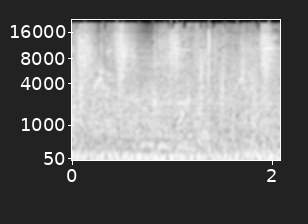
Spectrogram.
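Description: A Confringo explosive spell blast from the Hogwarts Legacy video game: a brief, loud, rumbling boom with a crashing edge, heard within busy battle noise.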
